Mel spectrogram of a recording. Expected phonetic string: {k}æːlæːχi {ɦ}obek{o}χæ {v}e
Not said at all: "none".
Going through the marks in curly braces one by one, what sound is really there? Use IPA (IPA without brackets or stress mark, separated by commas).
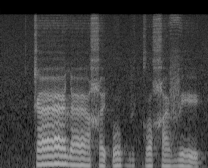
k, ʔ, o, v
